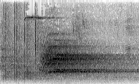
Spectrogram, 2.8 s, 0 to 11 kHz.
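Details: Beluga during a training session at Port of Nagoya Public Aquarium, Japan, on 22 May 2022, with Nana, Mirai and Niko; after a few clicks, a loud sustained whistle with stacked bright harmonics holds level for nearly two seconds.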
